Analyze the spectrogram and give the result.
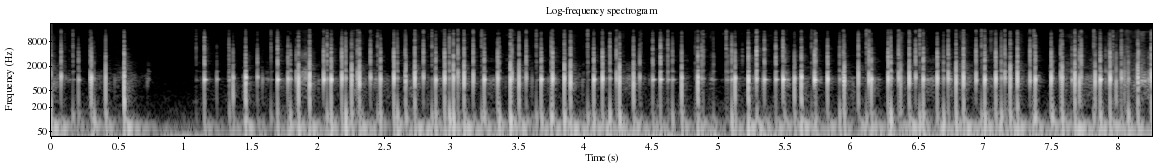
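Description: An aroma candle container is tapped rapidly with long nails, producing a dense run of short, sharp clicks with a light tone around 1 kHz. The clicks are mixed with scratching and lid sounds, and there is a brief pause near the start.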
